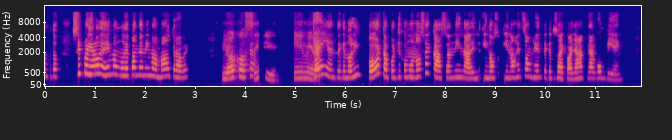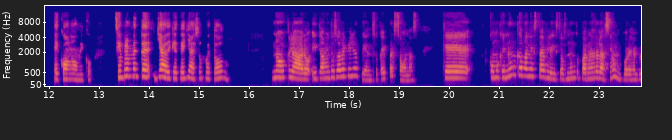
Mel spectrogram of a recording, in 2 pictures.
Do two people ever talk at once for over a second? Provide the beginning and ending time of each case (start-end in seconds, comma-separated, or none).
none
